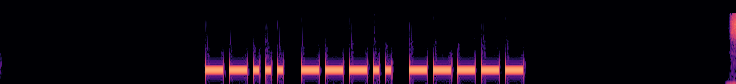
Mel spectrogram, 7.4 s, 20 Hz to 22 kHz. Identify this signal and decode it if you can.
Morse code, heard as a keyed tone, about 25 wpm, 700 Hz. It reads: 780
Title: Speed-Racing - Three Letter-Number Combinations - 20wpm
